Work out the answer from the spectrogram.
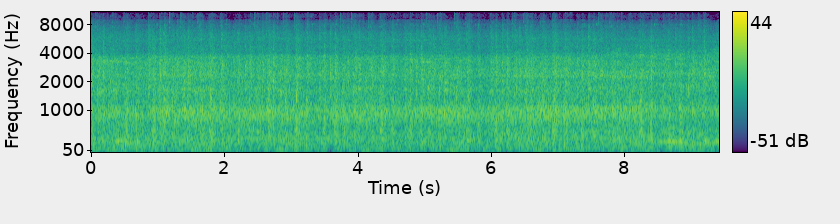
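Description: MEMU electric passenger train passing close at speed. A steady rumble of wheels on rails, with repeated clicks as the wheels run over rail joints.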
